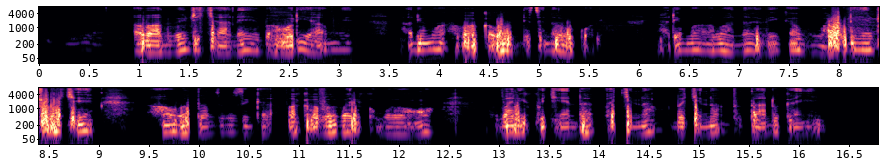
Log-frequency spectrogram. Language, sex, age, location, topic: Kinyarwanda, male, 25-35, Huye, education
